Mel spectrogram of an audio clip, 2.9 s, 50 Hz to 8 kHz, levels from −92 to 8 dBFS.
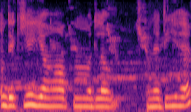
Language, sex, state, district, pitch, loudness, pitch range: Maithili, female, Bihar, Supaul, 225 Hz, -17 LUFS, 210-240 Hz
